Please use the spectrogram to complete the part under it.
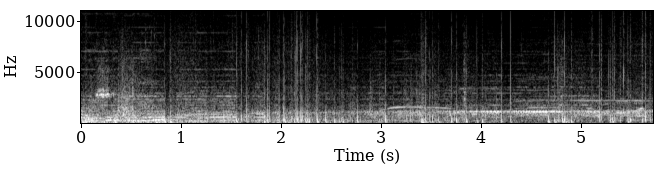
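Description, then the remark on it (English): Dense, continuous crackling and popping of fireworks from the final presentation of the Wishes fireworks show, with a busy crowd murmuring and cheering underneath and a few rising whistles cutting through. “People are already cheering.”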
